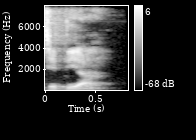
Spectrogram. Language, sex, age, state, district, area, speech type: Assamese, male, 30-45, Assam, Goalpara, urban, spontaneous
